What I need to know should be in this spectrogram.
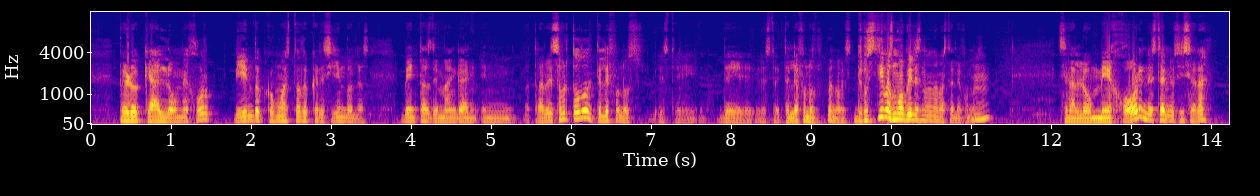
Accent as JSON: {"language": "Spanish", "country": "Mexico", "said": "ahorita somos mexicanos aquí, así que aquí no hay bronca de los mexicanos"}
